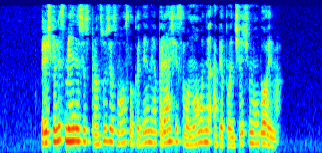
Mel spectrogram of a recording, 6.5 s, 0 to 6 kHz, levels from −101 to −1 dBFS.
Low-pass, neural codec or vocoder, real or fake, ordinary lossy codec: 5.4 kHz; none; real; MP3, 32 kbps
